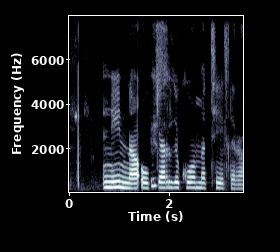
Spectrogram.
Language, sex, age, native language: Icelandic, female, 12, Icelandic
